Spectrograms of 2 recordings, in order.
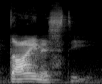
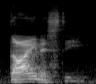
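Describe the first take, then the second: Both takes have the same delivery.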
